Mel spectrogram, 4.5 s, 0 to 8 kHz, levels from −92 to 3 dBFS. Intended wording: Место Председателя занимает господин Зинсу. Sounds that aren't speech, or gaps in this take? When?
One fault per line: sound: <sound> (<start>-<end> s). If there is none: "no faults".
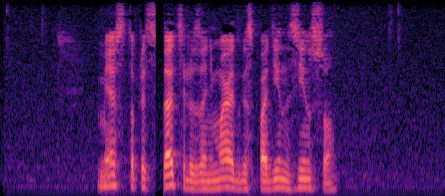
sound: dropout (1.5-1.6 s)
